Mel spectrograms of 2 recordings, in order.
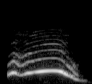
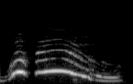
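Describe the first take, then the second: First: Quick high whoop in her own voice; own cheer. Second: Slow, drawn-out woohoo, lightly imitating a friend; Blossom's woohoo. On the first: Real, not acted. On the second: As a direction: stretch it out like Blossom does. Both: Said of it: "as Blossom says".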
